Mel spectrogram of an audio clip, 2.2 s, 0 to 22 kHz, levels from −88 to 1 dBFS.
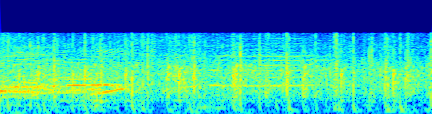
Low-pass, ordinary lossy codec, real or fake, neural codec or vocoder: none; none; real; none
